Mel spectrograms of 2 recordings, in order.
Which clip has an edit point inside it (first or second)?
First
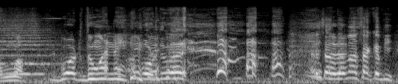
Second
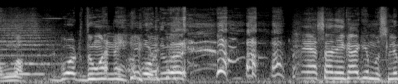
second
